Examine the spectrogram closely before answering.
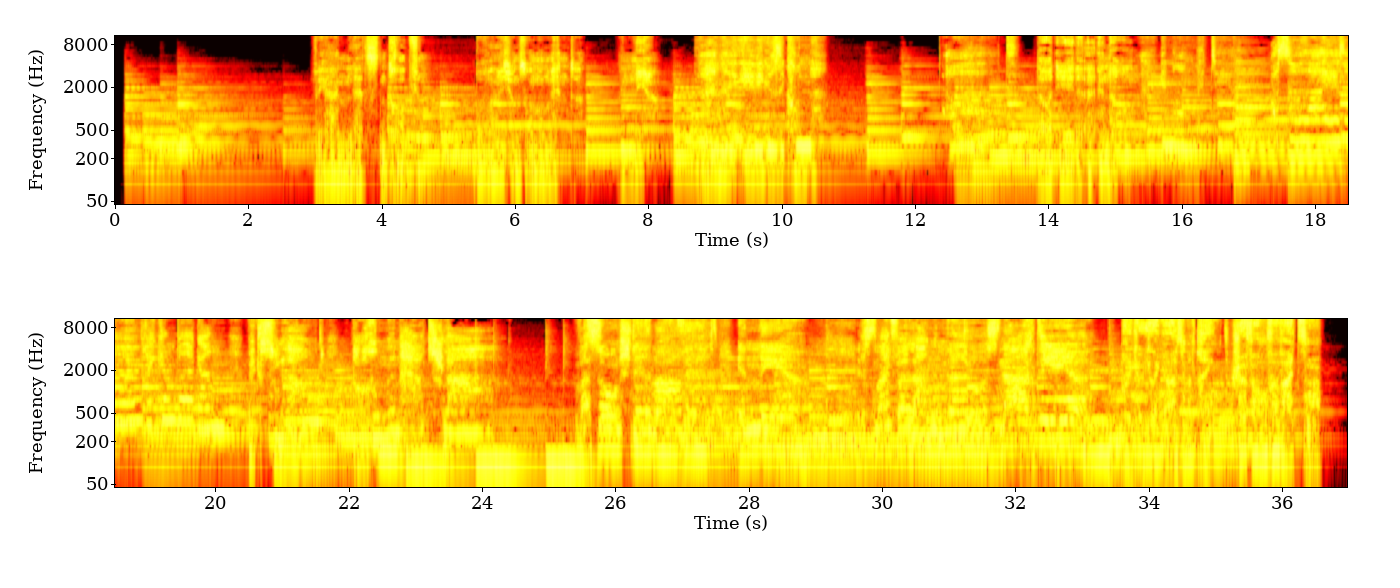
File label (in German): Sanft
